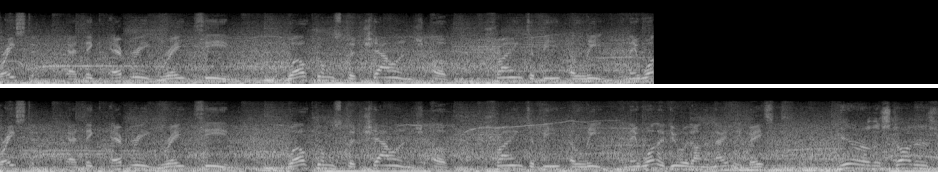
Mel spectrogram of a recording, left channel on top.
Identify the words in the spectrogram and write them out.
it. I think every great team welcomes the challenge of trying to be elite. And they want to do it on a nightly basis. Here are the starters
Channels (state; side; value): drops out; left; at 6.6 s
